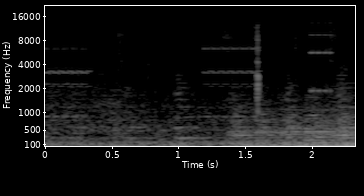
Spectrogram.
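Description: Faint film soundtrack: a high electronic tone sounding in short spells with gaps, over a low, quiet bed of music.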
